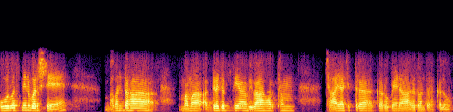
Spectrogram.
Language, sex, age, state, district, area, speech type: Sanskrit, male, 18-30, Karnataka, Uttara Kannada, rural, conversation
